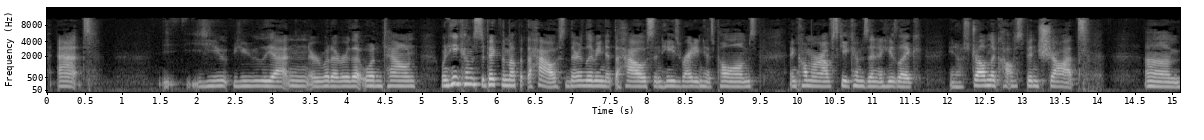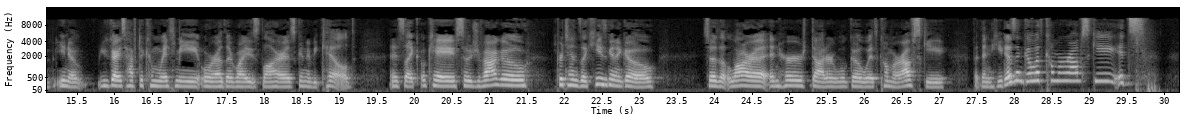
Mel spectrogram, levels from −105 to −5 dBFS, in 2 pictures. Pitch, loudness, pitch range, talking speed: 185 Hz, -34 LUFS, 175-200 Hz, 175 wpm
